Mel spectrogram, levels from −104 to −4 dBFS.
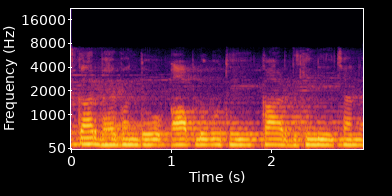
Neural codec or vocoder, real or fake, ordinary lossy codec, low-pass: none; real; none; 7.2 kHz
